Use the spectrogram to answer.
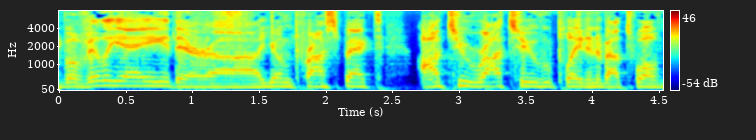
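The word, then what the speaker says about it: Räty: I know, because it's spelled R-A-T-Y. – Yeah, okay. – Atu Ratu.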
